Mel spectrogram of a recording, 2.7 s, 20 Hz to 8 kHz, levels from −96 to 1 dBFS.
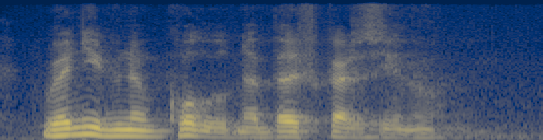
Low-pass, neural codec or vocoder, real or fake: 7.2 kHz; codec, 16 kHz in and 24 kHz out, 0.6 kbps, FocalCodec, streaming, 2048 codes; fake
